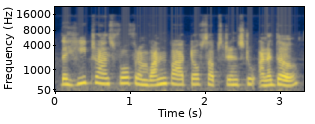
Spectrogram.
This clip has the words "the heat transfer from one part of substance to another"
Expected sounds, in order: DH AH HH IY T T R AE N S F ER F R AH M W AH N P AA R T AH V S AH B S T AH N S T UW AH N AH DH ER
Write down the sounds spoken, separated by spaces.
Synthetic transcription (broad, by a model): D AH HH IY T T R AE N S F ER F R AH M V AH N P AA R T AH V S AH B S T AH N S T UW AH N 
